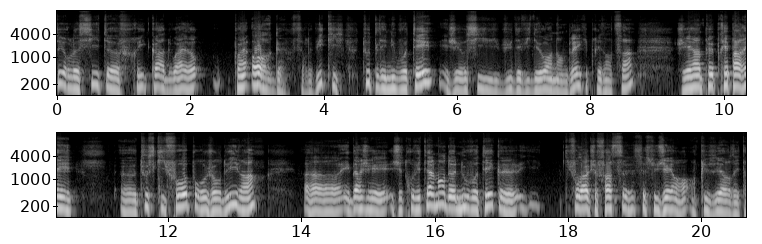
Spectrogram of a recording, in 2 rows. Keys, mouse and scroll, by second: 4.3-5.5 scroll down 6, 6.6-7.4 scroll down 4, 8.2-8.5 scroll down 2, 8.8-9.6 scroll up 4, 10.9 click.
